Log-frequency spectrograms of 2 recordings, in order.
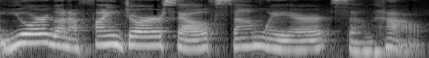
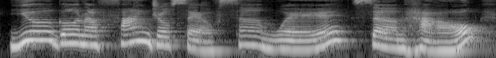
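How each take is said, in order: First: The R sounds are strong and clearly curled. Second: The R sounds are soft and barely pronounced. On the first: "E num sotaque mais americano" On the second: "Percebe que eu não enrolei os R's agora"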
